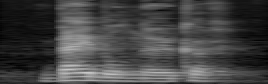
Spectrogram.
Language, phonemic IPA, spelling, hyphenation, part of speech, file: Dutch, /ˈbɛi̯.bəlˌnøː.kər/, bijbelneuker, bij‧bel‧neu‧ker, noun, Nl-bijbelneuker.ogg
- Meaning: Bible thumper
